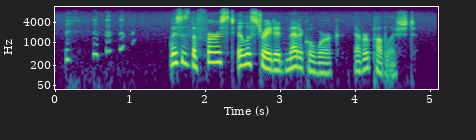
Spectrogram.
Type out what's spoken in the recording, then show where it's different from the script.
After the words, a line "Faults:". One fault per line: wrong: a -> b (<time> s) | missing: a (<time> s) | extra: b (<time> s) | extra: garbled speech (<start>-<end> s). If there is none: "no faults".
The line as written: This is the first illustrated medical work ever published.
This is the first illustrated medical work ever published.
Faults:
no faults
